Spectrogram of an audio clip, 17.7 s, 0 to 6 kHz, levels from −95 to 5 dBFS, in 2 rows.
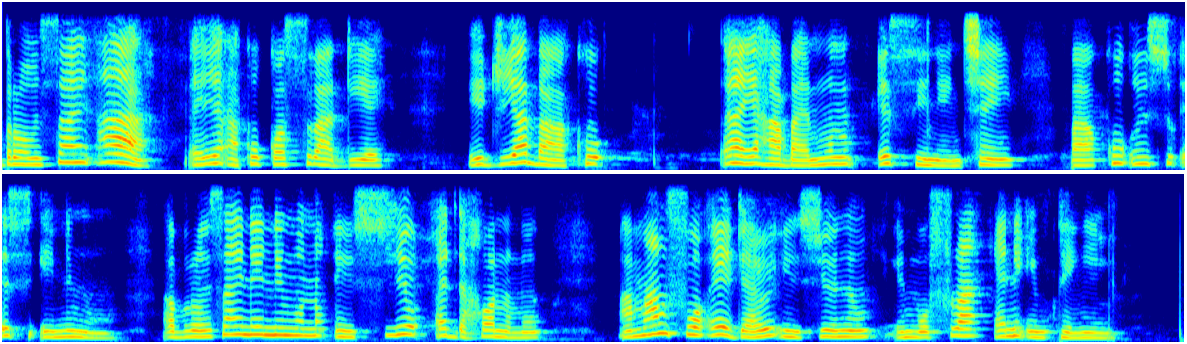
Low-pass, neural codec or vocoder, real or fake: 5.4 kHz; codec, 32 kHz, 1.9 kbps, SNAC; fake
